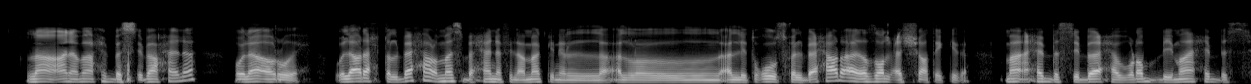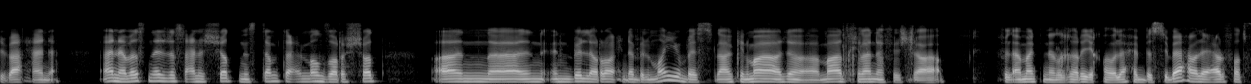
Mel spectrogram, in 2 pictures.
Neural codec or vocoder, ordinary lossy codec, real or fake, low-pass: none; none; real; 7.2 kHz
